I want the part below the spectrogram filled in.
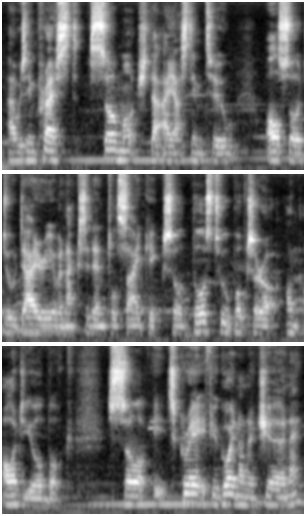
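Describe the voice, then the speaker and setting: A man with a Yorkshire accent speaks at a medium pitch and a moderate pace, with monotone, flat intonation. Music plays in the background, and room echo is audible. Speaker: spiritual healer and psychic teacher. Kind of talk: casual storytelling to camera. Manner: halting, many fillers and repeats.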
